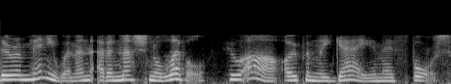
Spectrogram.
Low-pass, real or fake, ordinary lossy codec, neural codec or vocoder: 7.2 kHz; fake; AAC, 16 kbps; codec, 24 kHz, 0.9 kbps, WavTokenizer, medium speech release version 1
